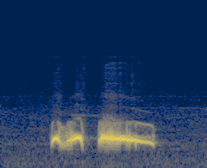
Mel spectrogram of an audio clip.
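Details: Spotted dove lure call for training doves: one phrase of a brief wavering note then a drawn-out, slightly falling coo, with a silent background.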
